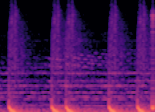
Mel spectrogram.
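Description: Background music: deep drum hits that drop in pitch, three of them, over sustained tones.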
